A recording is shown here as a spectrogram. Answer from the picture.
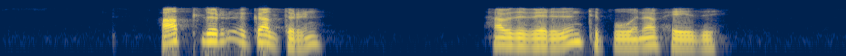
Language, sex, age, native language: Icelandic, male, 30-39, Icelandic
